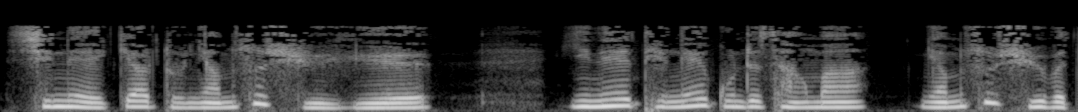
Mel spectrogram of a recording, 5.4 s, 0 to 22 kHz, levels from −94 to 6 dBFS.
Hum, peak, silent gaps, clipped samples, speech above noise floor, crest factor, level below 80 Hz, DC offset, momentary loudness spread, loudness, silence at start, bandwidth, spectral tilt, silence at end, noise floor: none; -4 dBFS; none; under 0.1%; 39 dB; 12 dB; -52 dBFS; under 0.1%; 7 LU; -18 LUFS; 0.1 s; 8.8 kHz; -7.5 dB/octave; 0.05 s; -56 dBFS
